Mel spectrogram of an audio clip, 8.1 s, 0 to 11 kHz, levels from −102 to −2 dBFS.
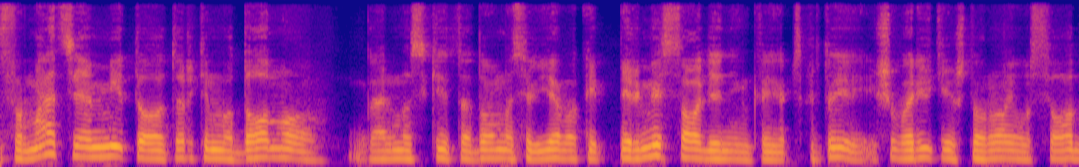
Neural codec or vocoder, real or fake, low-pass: codec, 44.1 kHz, 2.6 kbps, DAC; fake; 9.9 kHz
